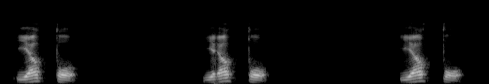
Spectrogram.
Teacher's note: So again, the ta, the makhraj is the tip of the tongue touching between the gums and the teeth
